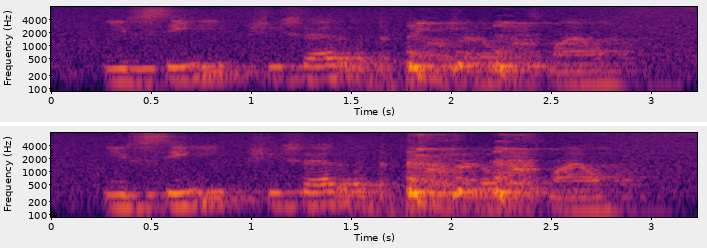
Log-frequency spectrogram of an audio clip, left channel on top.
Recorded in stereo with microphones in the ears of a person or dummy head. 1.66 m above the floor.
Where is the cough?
50° right (ahead or behind), 1.6 m.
